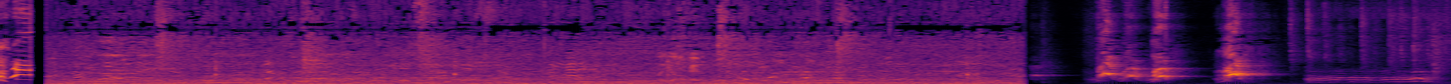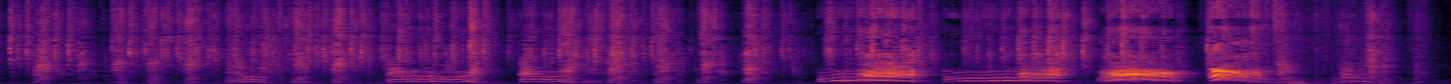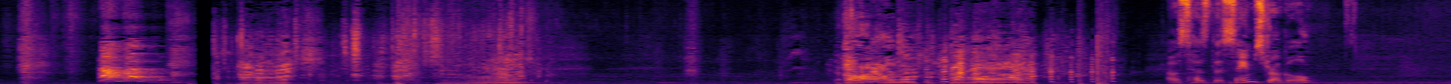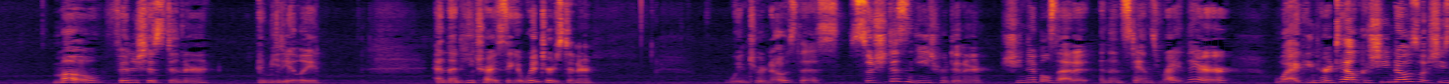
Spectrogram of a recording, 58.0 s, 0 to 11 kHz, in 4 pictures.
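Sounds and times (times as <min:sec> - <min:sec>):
dogs barking and whining: 0:00.0 - 0:00.4, 0:10.3 - 0:28.5, 0:30.0 - 0:32.0.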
